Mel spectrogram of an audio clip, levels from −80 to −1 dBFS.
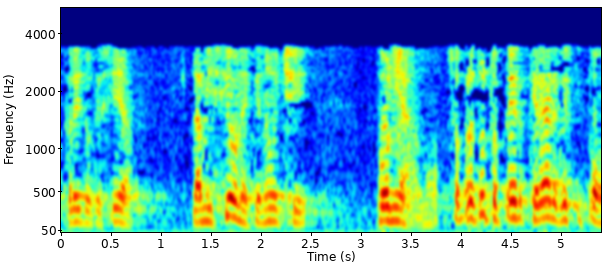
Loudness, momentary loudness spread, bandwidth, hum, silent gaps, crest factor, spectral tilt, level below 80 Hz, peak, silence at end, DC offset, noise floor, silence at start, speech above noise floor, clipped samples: -15 LUFS; 10 LU; 3.6 kHz; none; none; 14 dB; -10.5 dB/octave; -54 dBFS; 0 dBFS; 0 s; 0.5%; -44 dBFS; 0 s; 30 dB; under 0.1%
